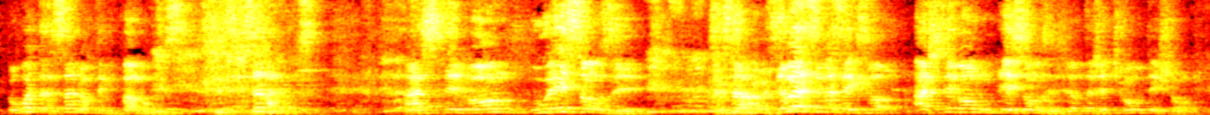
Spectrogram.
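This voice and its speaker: A man's voice: sits high, animated, brisk, crowd noise. A young man with a French accent doing live stand-up storytelling, chatting and bantering with the audience and laughing often. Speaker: stand-up comedian. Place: live comedy stage before an audience. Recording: echoey live room, distant mic, audience noise.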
